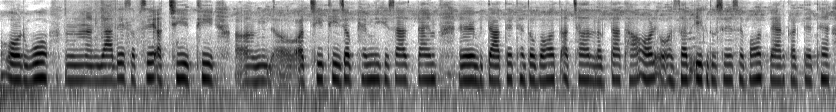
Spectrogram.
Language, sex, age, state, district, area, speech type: Hindi, female, 18-30, Bihar, Muzaffarpur, rural, spontaneous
